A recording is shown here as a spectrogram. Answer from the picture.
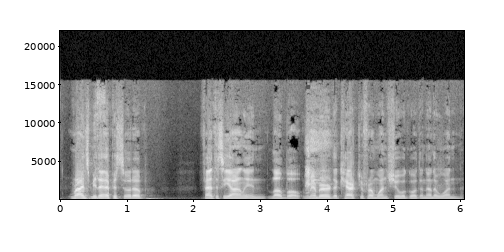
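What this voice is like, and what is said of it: Asian-accented English. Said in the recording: “I sound like real Asian... I can't get rid of this accent”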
